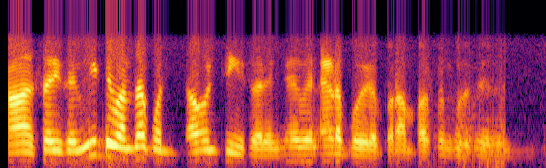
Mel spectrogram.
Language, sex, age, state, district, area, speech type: Tamil, male, 30-45, Tamil Nadu, Tiruchirappalli, rural, conversation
